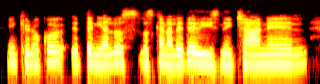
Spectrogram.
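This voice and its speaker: Lively Colombian woman telling a story. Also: sits low, fairly quick, no room sound, lo-fi sound. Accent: Colombian Spanish. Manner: lively storytelling with frequent restarts. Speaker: guest, general practitioner. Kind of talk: casual interview chat.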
